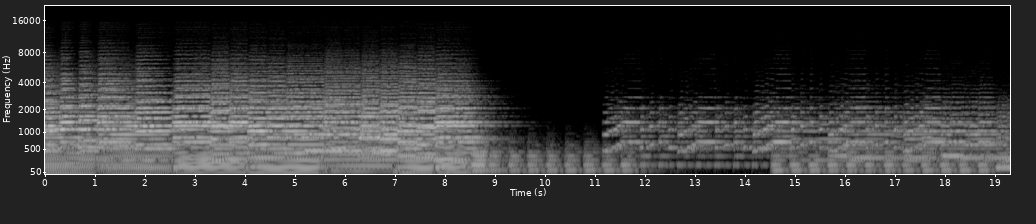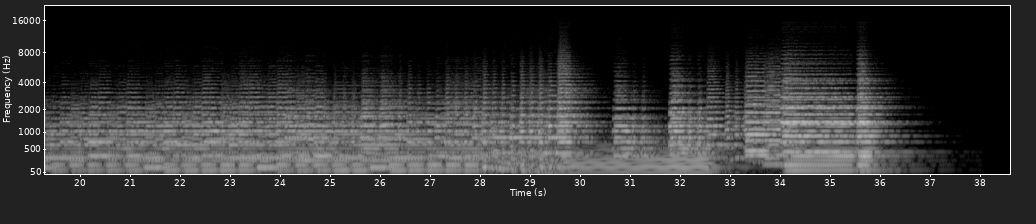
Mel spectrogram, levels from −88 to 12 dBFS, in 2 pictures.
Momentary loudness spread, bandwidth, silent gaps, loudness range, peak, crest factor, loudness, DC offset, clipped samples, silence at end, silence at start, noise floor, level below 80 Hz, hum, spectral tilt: 19 LU; 15 kHz; none; 13 LU; -4 dBFS; 20 dB; -23 LUFS; under 0.1%; under 0.1%; 2.05 s; 0 s; -89 dBFS; -48 dBFS; none; -5.5 dB/octave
